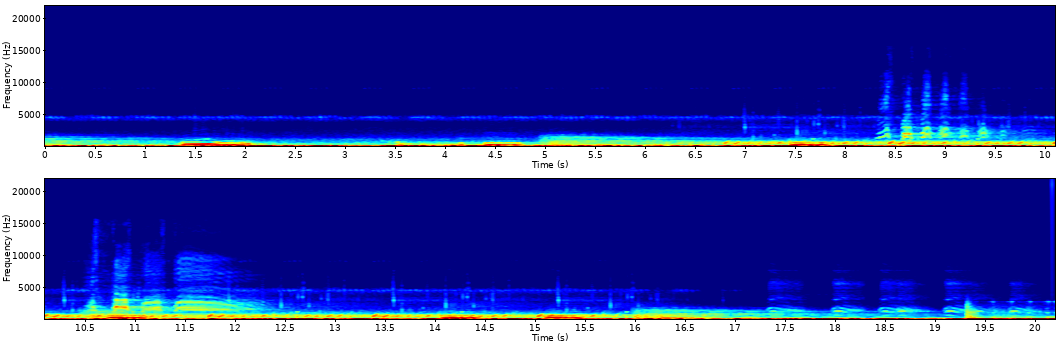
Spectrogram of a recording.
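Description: Spooky background music: held synth chords over a deep rumble, with swooping moan-like notes every couple of seconds and crow caws mixed in around the middle.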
